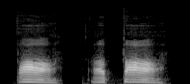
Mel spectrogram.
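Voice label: pharyngealized voiceless alveolar plosive; IPA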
